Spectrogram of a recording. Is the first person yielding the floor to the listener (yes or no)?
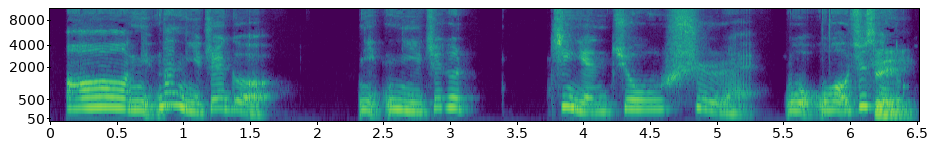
no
